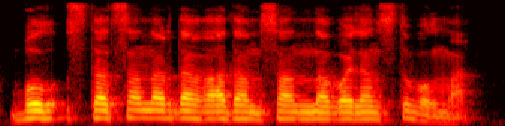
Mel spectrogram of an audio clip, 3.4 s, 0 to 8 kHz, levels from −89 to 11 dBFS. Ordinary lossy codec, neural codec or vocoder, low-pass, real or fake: none; vocoder, 22.05 kHz, 80 mel bands, WaveNeXt; 7.2 kHz; fake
